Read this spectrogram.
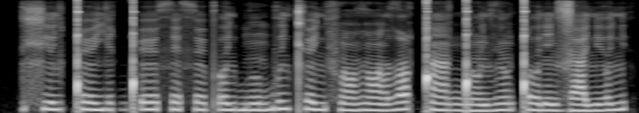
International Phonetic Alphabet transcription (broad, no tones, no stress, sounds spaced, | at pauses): xʲ o lʲ ǃ ø j ɪ ǃʼ ø θ ɪ θ ø pʼ o lʲ b ũ b u lʲ kʰ ø lʲ f õ ðˤ õ lʲ ðˤ ø ǃ ã ŋ͡ǃ õ lʲ ð õ ǃ o ɾʲ ã lʲ z a lʲ o lʲ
